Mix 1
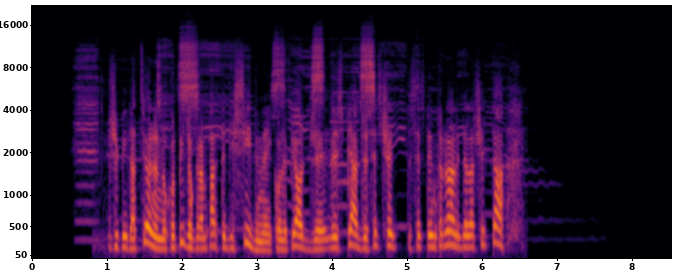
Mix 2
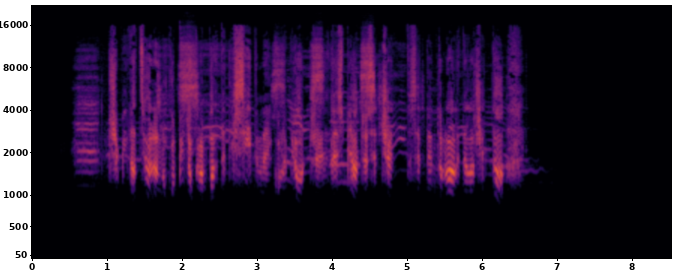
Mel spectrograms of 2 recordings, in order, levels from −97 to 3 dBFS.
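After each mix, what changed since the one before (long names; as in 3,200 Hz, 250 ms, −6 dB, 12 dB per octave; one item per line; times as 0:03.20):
speech: remove low-pass filter 3,000 Hz 12 dB per octave
master: add Butterworth high-pass 1,400 Hz 96 dB per octave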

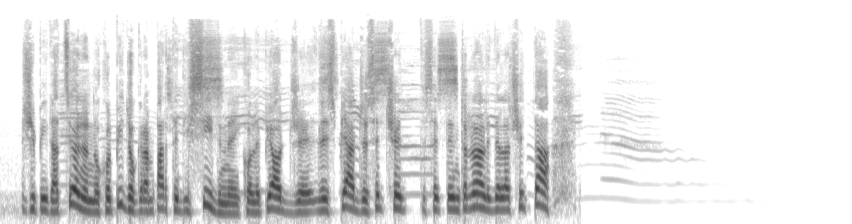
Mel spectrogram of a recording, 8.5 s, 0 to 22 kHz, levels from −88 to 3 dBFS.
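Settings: speech: entry −0.80 s
master: remove Butterworth high-pass 1,400 Hz 96 dB per octave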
